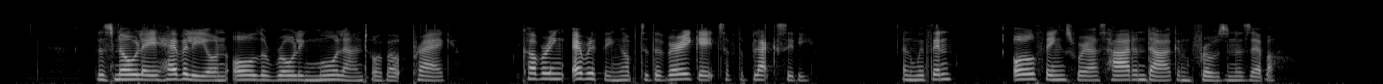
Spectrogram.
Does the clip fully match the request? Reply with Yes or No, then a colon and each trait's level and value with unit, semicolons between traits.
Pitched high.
Yes: high, 210 Hz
